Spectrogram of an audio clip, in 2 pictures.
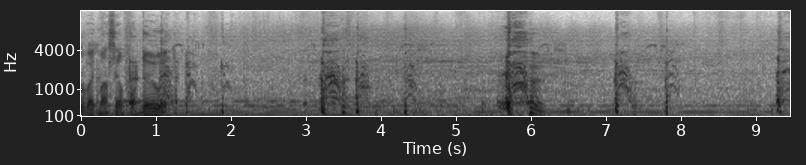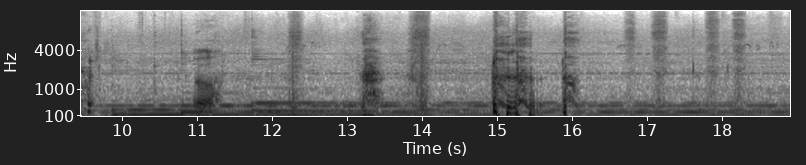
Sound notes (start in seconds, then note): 1.8 coughing; 10.9 grunts; 12.1 sniffles, catches breath; 14.6 coughs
